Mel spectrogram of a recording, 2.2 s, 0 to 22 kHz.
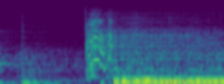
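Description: A Suzuki GSX-S750's 749 cc inline-four starts through a Yoshimura R-11 Sq slip-on exhaust. It catches a little under a second in with a short flare of revs, then settles into a steady idle.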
